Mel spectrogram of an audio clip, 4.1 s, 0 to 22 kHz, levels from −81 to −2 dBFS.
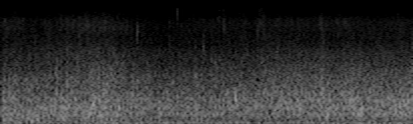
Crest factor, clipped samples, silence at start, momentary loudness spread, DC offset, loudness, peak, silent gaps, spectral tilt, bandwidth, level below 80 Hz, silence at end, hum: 14 dB; under 0.1%; 0 s; 4 LU; under 0.1%; -39 LUFS; -24 dBFS; none; -5 dB/octave; 16.5 kHz; -52 dBFS; 0 s; none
